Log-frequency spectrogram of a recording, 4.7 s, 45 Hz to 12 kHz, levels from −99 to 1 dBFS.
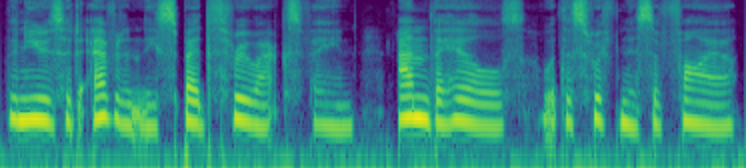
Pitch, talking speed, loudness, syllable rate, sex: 205 Hz, 195 wpm, -18 LUFS, 4.9 syllables/s, female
